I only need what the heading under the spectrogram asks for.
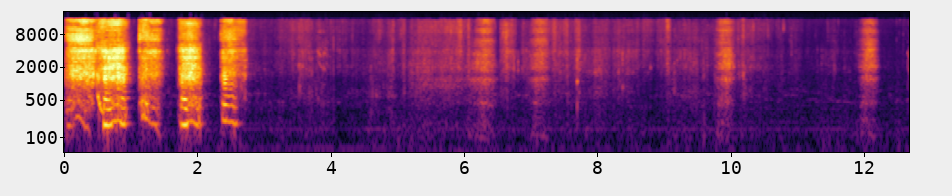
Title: More sneezing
